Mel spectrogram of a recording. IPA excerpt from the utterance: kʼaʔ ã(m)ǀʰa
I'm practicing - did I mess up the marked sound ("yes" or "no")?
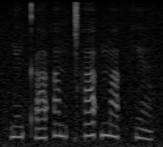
no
